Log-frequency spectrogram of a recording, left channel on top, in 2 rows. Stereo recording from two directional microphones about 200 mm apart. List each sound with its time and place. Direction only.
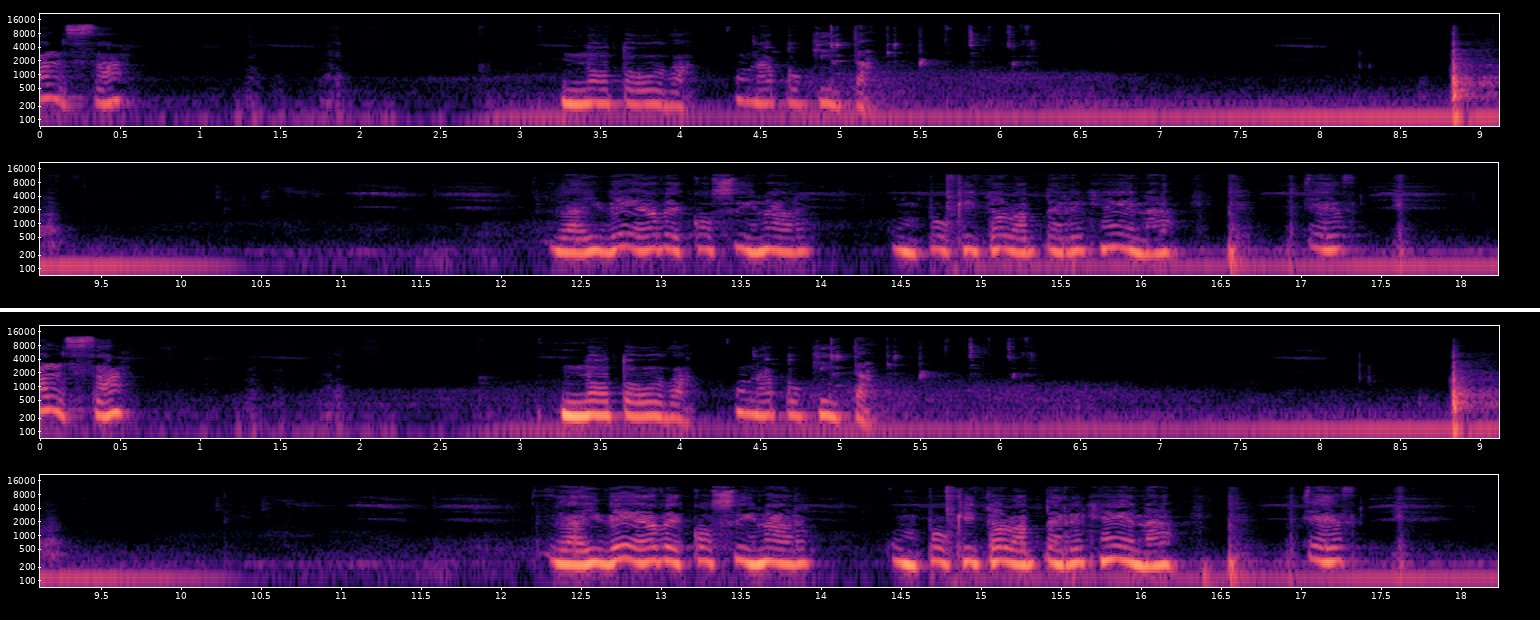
0.0 s a woman's voice: 40° right (ahead or behind)
3.3 s a woman's voice: 35° right (ahead or behind)
12.4 s a woman's voice: 50° right (ahead or behind)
